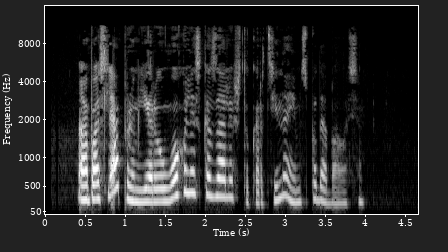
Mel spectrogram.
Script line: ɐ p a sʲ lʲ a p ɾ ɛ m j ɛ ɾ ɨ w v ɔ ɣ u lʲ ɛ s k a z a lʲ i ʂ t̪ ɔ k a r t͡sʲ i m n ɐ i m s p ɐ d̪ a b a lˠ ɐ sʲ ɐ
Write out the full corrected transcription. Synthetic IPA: ɐ p a sʲ lʲ a p ɾ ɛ m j ɛ ɾ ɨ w v ɔ ɣ u lʲ ɛ s k a z a lʲ i ʂ t̪ ɔ k a r t͡sʲ i n ɐ i m s p ɐ d̪ a b a lˠ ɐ sʲ ɐ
